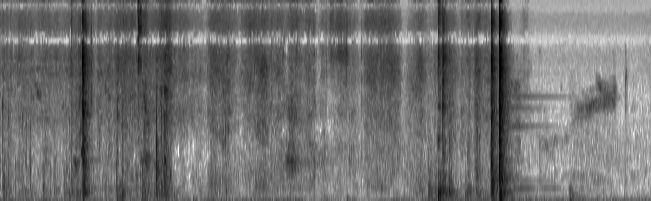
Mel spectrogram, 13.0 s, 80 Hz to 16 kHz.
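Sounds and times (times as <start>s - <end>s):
faint rustling: 0.0s - 9.8s.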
